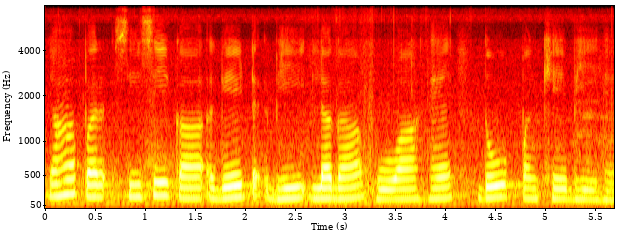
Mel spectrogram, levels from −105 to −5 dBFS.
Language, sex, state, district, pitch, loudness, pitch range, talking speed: Hindi, female, Haryana, Jhajjar, 155 Hz, -16 LUFS, 150-175 Hz, 135 wpm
